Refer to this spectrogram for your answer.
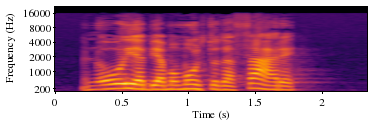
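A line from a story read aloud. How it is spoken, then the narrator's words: Grumbling. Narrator (Italian): brontolavano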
